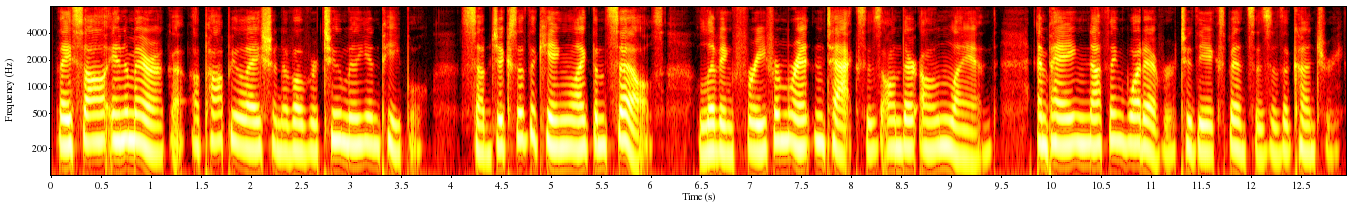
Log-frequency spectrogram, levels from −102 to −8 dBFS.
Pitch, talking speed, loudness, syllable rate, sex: 210 Hz, 170 wpm, -18 LUFS, 4.9 syllables/s, female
